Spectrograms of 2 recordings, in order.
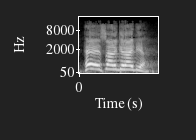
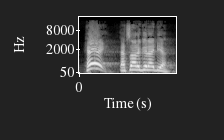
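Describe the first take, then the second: First: Higher, louder, offhand call; breezy mock warning; casual retelling. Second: Paul's yell. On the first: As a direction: toss it out like a laid-back buddy. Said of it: "That's the Jake International version". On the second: Retold or imitated. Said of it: "Paul yells from inside the prison".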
